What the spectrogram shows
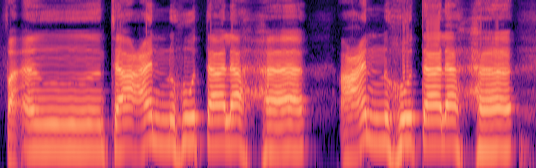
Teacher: انہو کو آپ کھینچتے نہیں ہیں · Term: عدم صلہ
